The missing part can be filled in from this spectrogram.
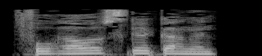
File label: "vorausgegangen", German; adjectives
